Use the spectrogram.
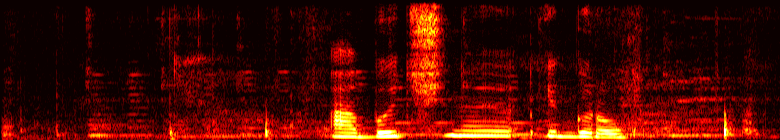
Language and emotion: Russian, neutral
